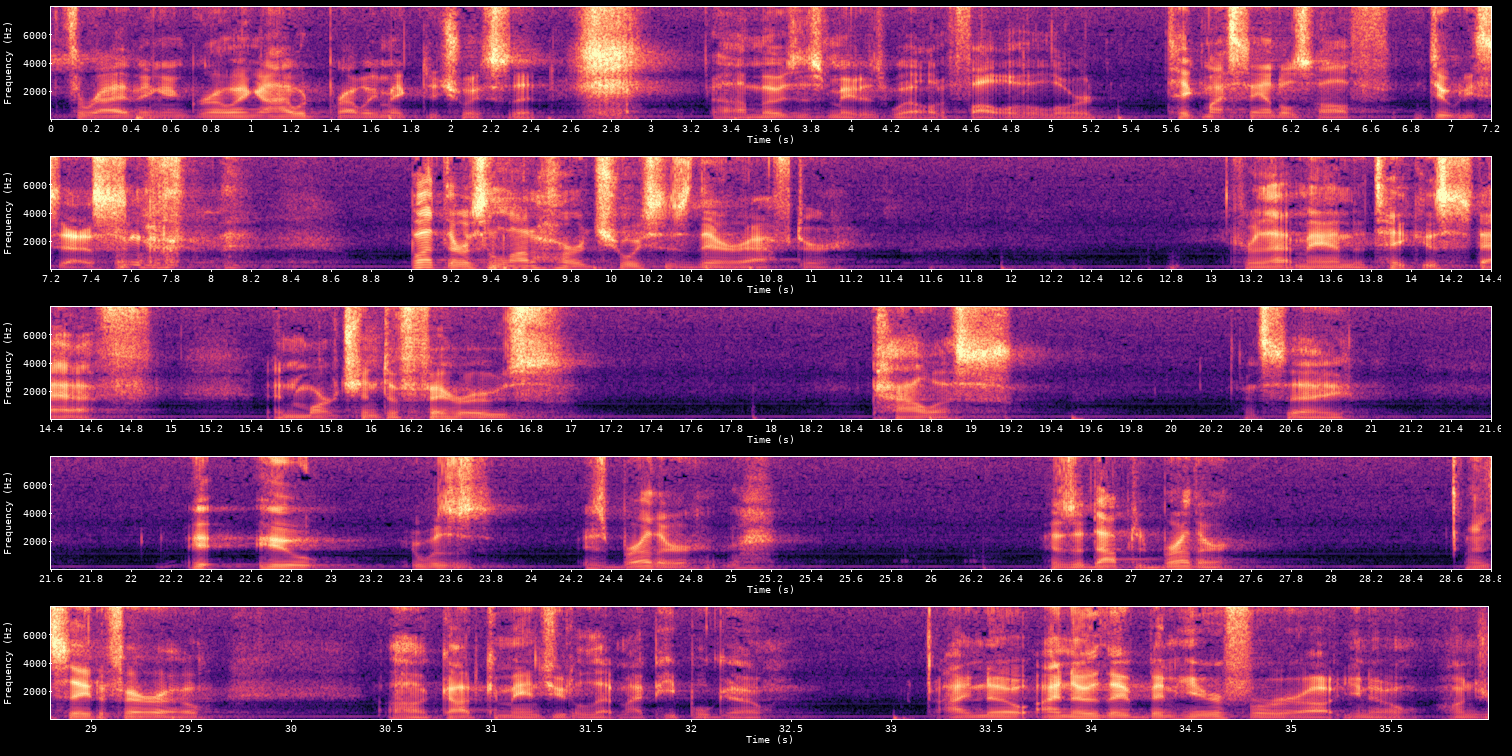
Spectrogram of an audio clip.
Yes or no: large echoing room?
yes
